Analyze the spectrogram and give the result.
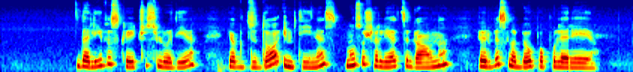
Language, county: Lithuanian, Vilnius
